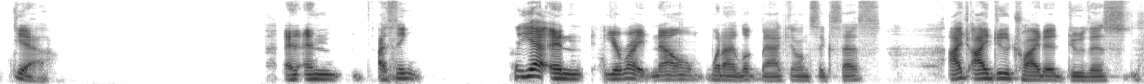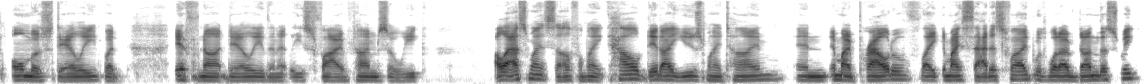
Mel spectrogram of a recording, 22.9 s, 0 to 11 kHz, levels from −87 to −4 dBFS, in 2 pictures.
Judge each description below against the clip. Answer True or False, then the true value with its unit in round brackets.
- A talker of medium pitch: False (110 Hz)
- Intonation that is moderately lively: True (3.2 semitones)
